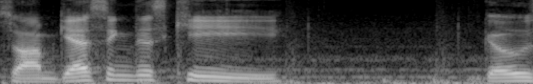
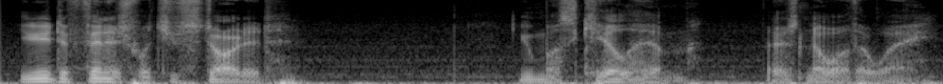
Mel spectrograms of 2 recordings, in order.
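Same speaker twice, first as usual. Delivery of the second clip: low, soft ominous warning; low grave voice; 7 semitones lower, 9 dB quieter than usual. Acted. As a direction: read it like a dying message. Voiced note from friend.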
